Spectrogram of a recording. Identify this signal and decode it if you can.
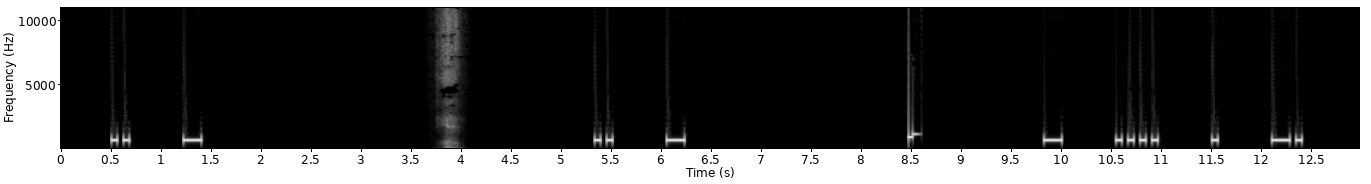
Morse code, heard as a keyed tone, about 20 wpm, spaced as for 11 wpm, 700 Hz. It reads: IT IT THEN
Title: 3x Character Spacing - Top 100 Words - 20wpm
